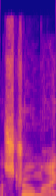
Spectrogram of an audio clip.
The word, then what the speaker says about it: Stromae: Stro my cuz it's my stro reversed or like the syllables swapped.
